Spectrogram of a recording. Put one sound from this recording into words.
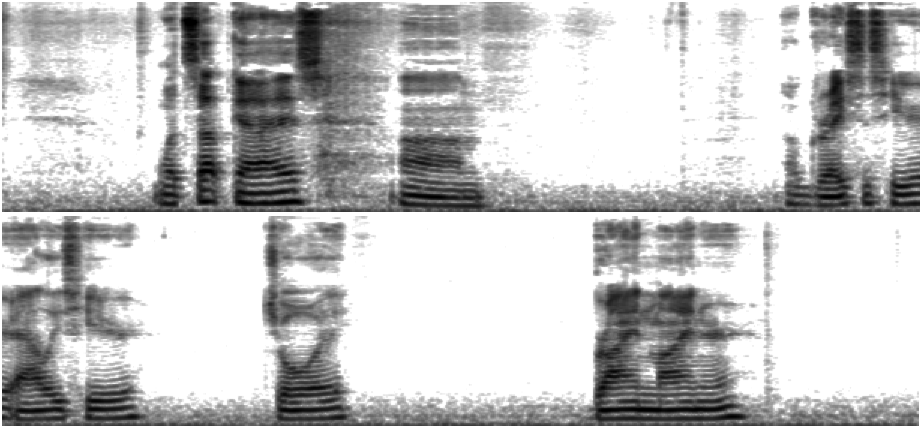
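A young man speaks calmly and close by, with pauses.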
